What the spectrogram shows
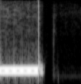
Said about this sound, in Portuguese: Só um instante. Transferência.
